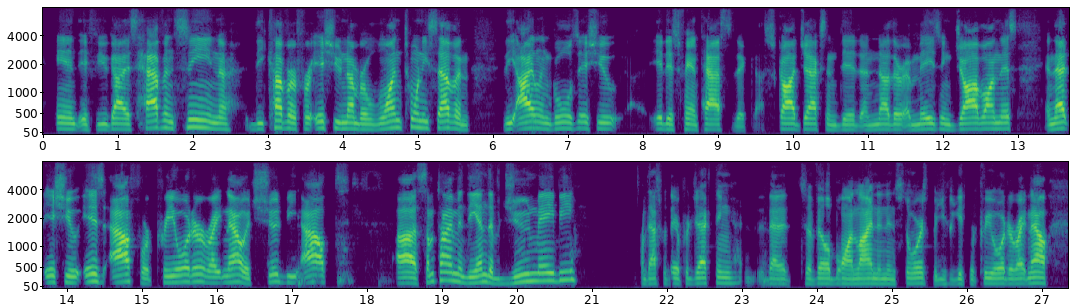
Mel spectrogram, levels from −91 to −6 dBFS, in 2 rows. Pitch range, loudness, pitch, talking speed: 120-155 Hz, -23 LUFS, 130 Hz, 145 wpm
